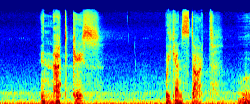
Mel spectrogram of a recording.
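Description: An older man speaks in a low, grave voice.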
